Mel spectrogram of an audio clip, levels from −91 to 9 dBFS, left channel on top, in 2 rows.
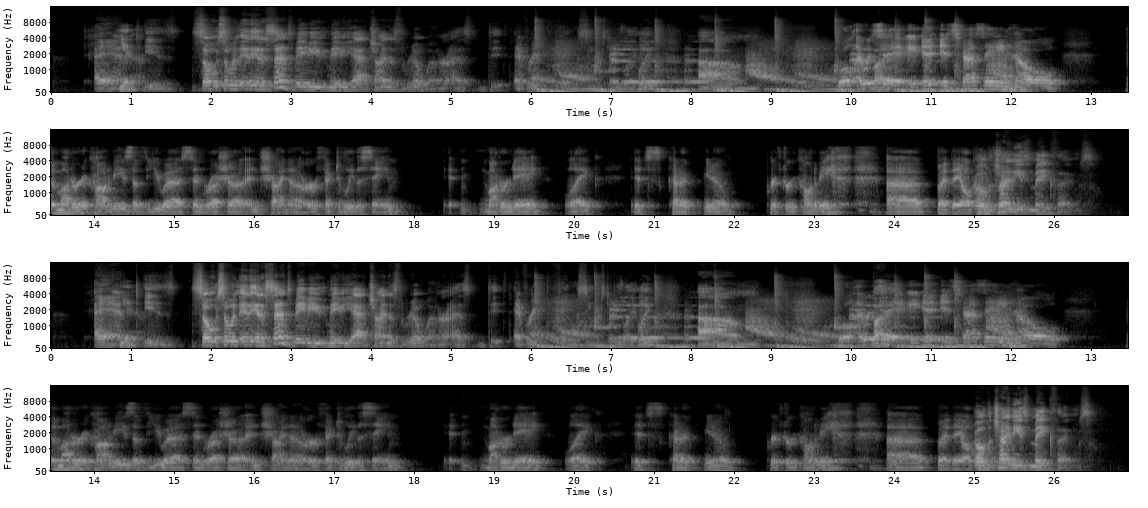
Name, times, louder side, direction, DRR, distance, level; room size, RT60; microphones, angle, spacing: voice 1, 0.5-8.9 9.3-9.5 10.3-10.5 25.0-26.5, right 4 dB, 60° right, 0.4 m, -36 dB
sound 1, 6.0-12.0, equal, 25° right, 0.9 m, -39 dB
voice 2, 9.8-12.9 13.4-17.8 18.6-19.6 19.9-20.2 20.7-22.0 22.4-25.5, left 4 dB, 75° left, 0.4 m, -36 dB
2.3 x 2.1 x 2.7 m
head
